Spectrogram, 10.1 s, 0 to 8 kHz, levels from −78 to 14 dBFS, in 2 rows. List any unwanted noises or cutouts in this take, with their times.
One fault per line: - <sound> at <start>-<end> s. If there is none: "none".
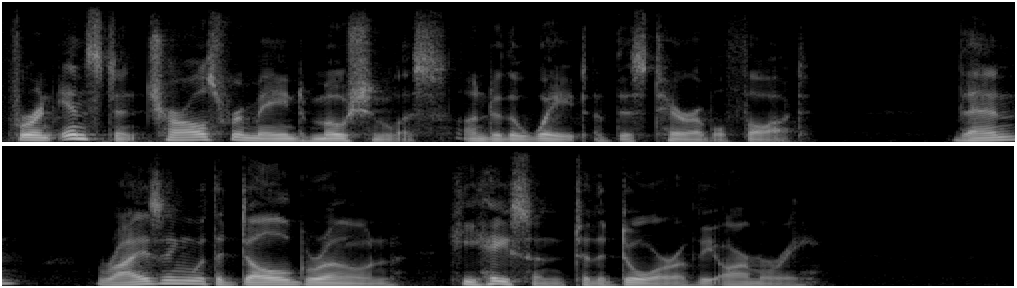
none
